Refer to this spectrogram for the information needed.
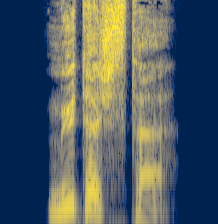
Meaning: inflection of mythisch: 1. strong/mixed nominative/accusative feminine singular superlative degree 2. strong nominative/accusative plural superlative degree
- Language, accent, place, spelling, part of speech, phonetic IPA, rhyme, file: German, Germany, Berlin, mythischste, adjective, [ˈmyːtɪʃstə], -yːtɪʃstə, De-mythischste.ogg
